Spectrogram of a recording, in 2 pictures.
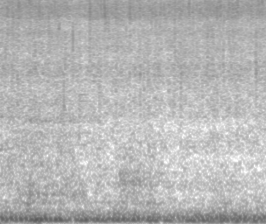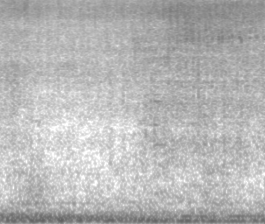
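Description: Lobster tail and shrimp sizzle steadily on a hot griddle for an Independence Day seafood cook, a continuous close frying hiss with no talking.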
